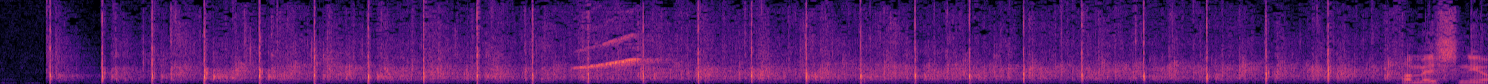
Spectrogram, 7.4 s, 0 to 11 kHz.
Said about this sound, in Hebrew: אז שנייה, לא, 5 שניות, אני רוצה למחוא לכם כפיים. תודה רבה.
